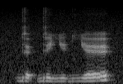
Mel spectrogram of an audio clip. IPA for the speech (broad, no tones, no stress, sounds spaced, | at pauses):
ɡ ɛ ʔ ɡ ɛ ʎ e ɡ ʎ ɛ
